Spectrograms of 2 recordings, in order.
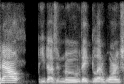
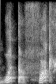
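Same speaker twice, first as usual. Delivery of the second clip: startled; 8 semitones higher, slower than usual. Retold or imitated. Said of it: "And they're like".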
